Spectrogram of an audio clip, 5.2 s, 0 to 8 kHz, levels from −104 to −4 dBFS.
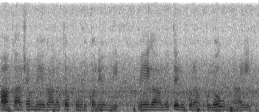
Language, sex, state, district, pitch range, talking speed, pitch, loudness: Telugu, female, Telangana, Hyderabad, 170-185 Hz, 90 wpm, 180 Hz, -21 LUFS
